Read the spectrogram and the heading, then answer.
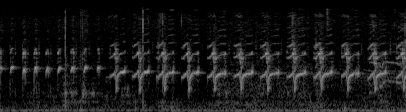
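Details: Waterslager (Malinois) canary singing: a short run of clipped notes, then a steady series of bubbling, water-like warbles repeated about four times a second, clear against a quiet background.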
